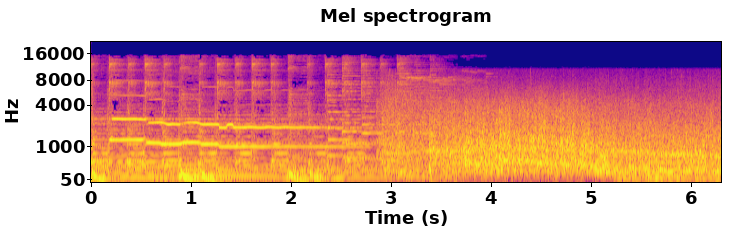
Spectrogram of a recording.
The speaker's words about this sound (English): Oh God, what a rain! Yes. One drop is one pot full of water.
